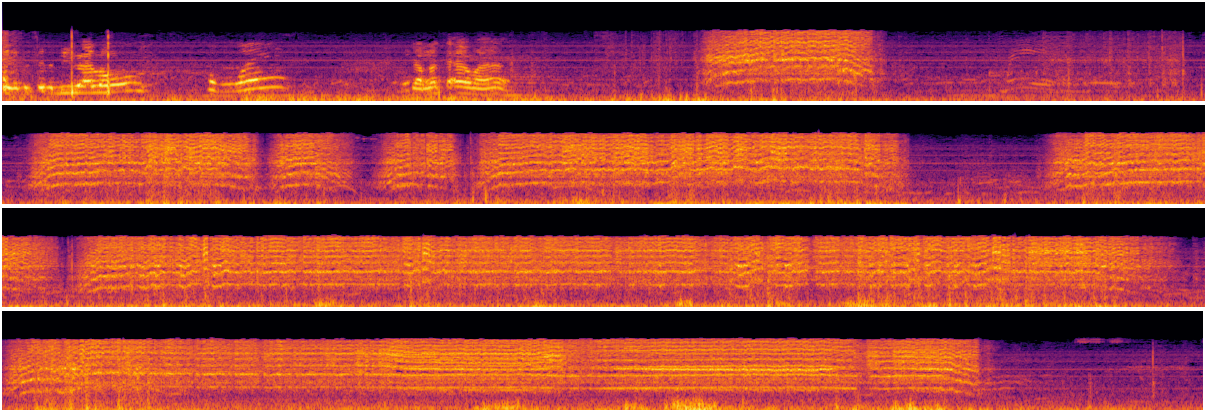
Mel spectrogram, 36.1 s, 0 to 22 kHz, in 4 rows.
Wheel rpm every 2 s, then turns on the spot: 10, 0, 40, 70, 50, 140, 130, 200, 90, 150, 230, 230, 230, 130, 230, 210, 210, 60.
6-8 34-36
